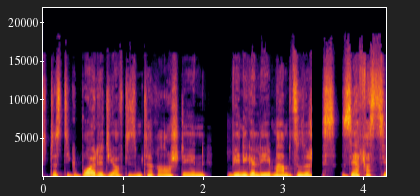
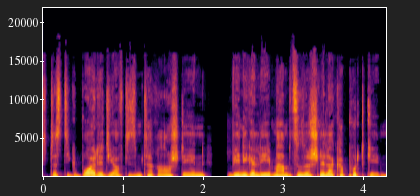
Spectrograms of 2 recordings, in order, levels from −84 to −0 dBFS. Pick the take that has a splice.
first; 1 cut; at 3.4 s

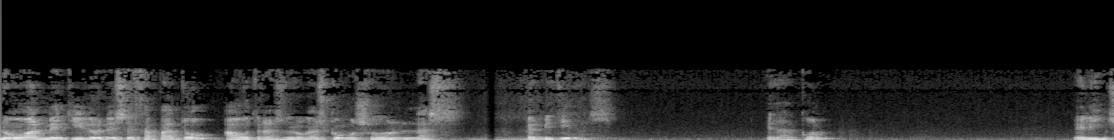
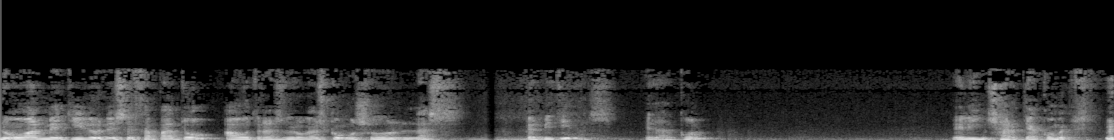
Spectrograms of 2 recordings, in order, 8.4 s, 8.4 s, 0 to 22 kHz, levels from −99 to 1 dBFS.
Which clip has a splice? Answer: second; 1 cut; at 4.7 s

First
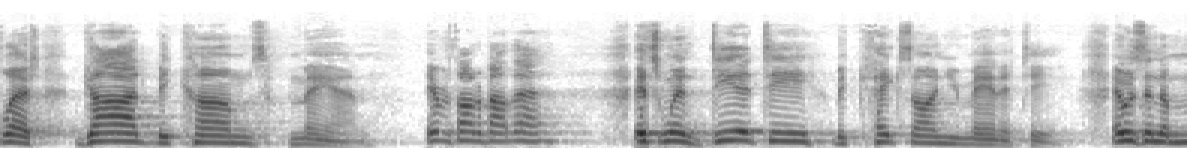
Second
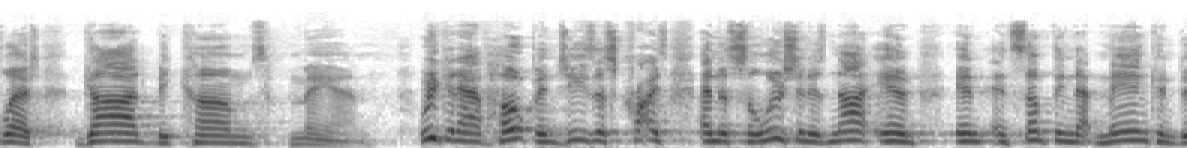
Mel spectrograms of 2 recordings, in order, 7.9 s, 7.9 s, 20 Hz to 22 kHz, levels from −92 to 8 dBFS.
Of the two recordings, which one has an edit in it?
second; 1 cut; at 2.6 s

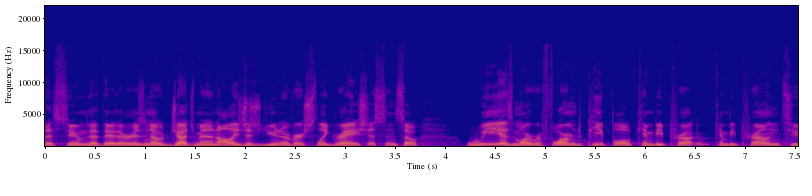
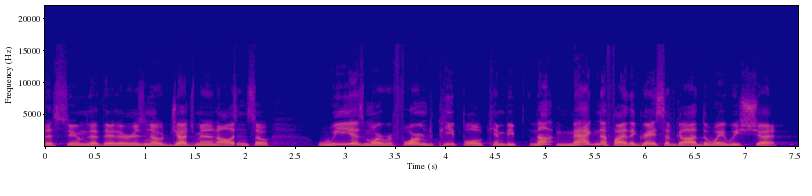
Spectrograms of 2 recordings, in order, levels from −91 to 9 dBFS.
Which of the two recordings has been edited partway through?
second; 2 cuts; at 1.9 s, 4.7 s

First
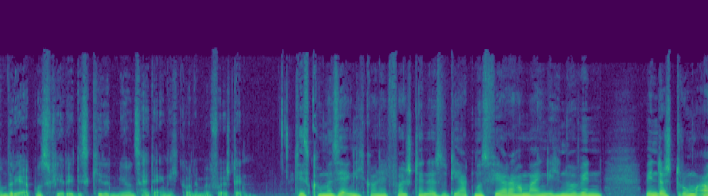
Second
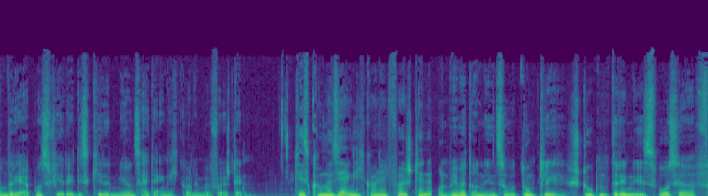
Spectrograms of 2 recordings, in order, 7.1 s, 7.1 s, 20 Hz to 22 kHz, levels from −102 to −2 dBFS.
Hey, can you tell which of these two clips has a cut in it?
second; 1 cut; at 4.3 s

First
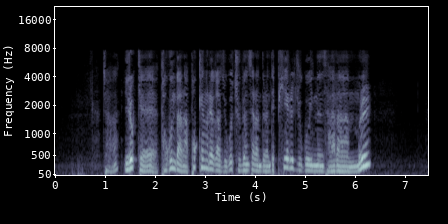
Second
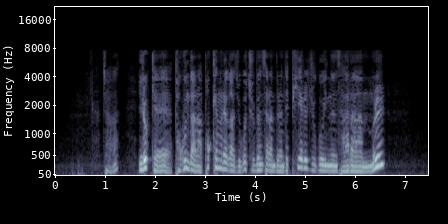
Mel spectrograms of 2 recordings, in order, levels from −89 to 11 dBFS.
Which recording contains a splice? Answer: first; 1 cut; at 1.3 s

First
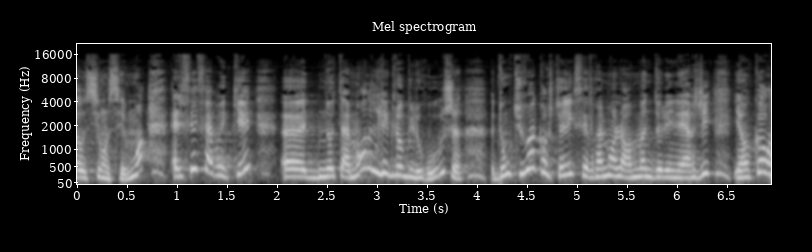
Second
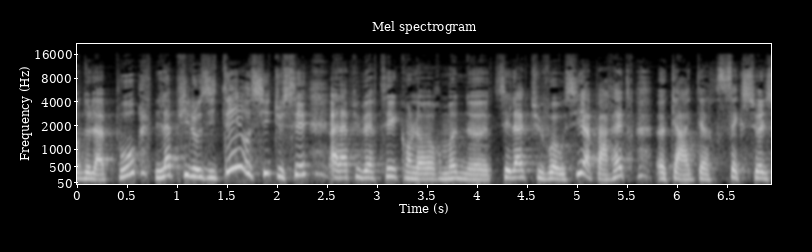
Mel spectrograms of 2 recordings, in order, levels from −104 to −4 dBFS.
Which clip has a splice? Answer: second; 2 cuts; at 2.5 s, 4.1 s

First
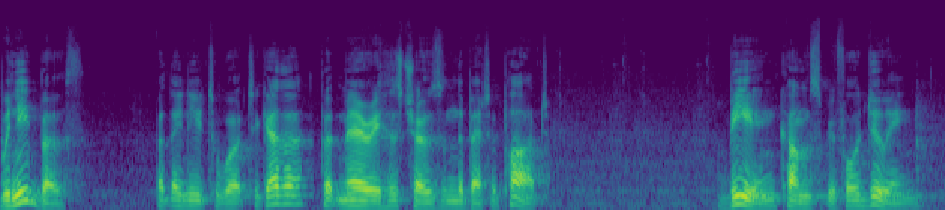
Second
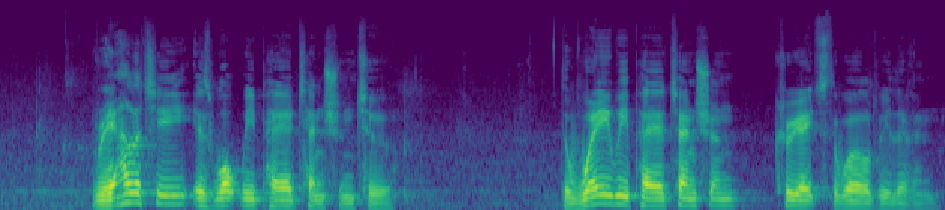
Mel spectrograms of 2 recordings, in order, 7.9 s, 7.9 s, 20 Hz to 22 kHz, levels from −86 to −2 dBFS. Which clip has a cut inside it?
first; 1 cut; at 2.6 s

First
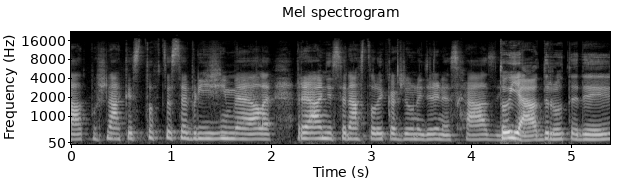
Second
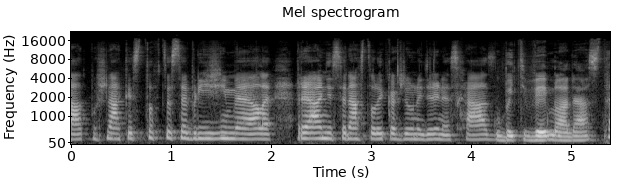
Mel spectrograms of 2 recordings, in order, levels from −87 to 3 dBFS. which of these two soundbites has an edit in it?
second; 1 cut; at 4.2 s

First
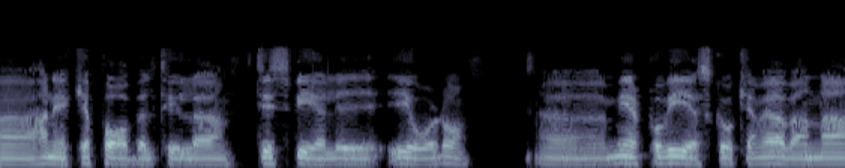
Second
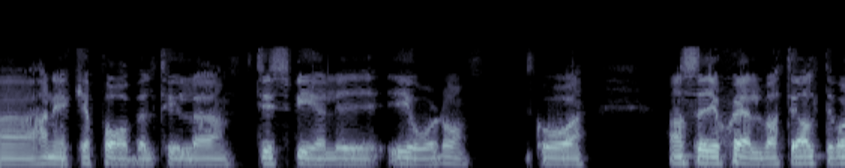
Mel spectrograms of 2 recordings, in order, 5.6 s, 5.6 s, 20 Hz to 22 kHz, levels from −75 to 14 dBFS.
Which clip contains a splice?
second; 1 cut; at 3.5 s

